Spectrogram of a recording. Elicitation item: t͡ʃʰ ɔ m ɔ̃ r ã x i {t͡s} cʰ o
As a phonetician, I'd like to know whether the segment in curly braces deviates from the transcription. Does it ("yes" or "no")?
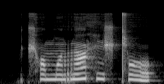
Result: yes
